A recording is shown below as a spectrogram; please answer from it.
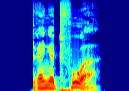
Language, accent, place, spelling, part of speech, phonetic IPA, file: German, Germany, Berlin, dränget vor, verb, [ˌdʁɛŋət ˈfoːɐ̯], De-dränget vor.ogg
- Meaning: second-person plural subjunctive I of vordringen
